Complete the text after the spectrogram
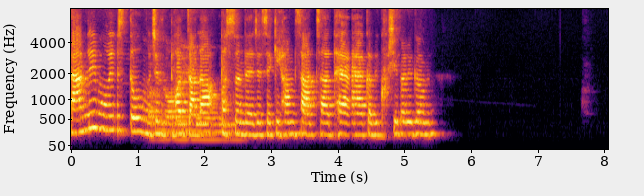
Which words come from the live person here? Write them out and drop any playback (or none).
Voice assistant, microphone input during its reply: काफी कॉमेडी है वहाँ पे भी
